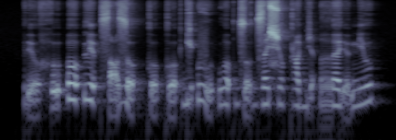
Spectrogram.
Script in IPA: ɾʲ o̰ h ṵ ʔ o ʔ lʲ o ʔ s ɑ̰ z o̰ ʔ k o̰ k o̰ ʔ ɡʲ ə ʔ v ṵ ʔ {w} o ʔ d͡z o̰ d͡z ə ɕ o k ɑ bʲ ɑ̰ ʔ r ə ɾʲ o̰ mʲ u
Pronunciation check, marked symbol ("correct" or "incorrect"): correct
